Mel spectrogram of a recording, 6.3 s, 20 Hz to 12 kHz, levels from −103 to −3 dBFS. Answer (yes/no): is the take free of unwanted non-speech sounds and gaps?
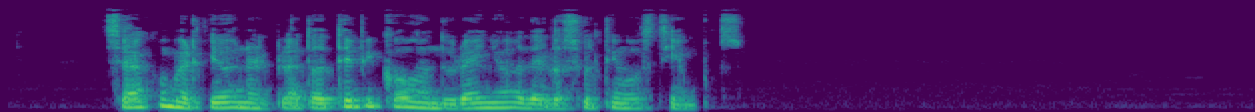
yes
